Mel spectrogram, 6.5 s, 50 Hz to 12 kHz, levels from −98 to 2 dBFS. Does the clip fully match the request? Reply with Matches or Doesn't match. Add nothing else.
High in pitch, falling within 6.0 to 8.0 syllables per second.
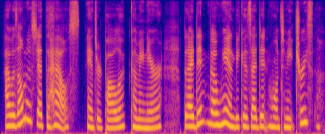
Matches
